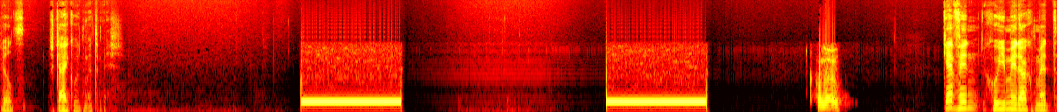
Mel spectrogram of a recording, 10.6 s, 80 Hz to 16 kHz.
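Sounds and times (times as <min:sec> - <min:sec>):
speech: 0:00.0 - 0:01.3, 0:08.2 - 0:08.5, 0:09.4 - 0:10.5
telephone ringback tones while a call is placed: 0:03.0 - 0:04.0, 0:06.1 - 0:07.1.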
